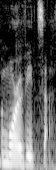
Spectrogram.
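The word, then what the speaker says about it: Omorovicza: Moravica.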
